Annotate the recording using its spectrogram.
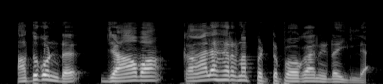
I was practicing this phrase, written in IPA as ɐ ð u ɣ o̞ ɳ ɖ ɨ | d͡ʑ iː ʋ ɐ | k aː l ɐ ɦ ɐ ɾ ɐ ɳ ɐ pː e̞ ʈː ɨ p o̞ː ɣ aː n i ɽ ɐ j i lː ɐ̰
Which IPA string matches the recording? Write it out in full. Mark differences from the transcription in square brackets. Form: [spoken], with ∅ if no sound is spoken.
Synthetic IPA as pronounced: ɐ ð u ɣ o̞ ɳ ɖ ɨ | d͡ʑ [aː] ʋ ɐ | k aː l ɐ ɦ ɐ ɾ ɐ ɳ ɐ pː e̞ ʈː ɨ p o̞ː ɣ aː n i ɽ ɐ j i lː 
